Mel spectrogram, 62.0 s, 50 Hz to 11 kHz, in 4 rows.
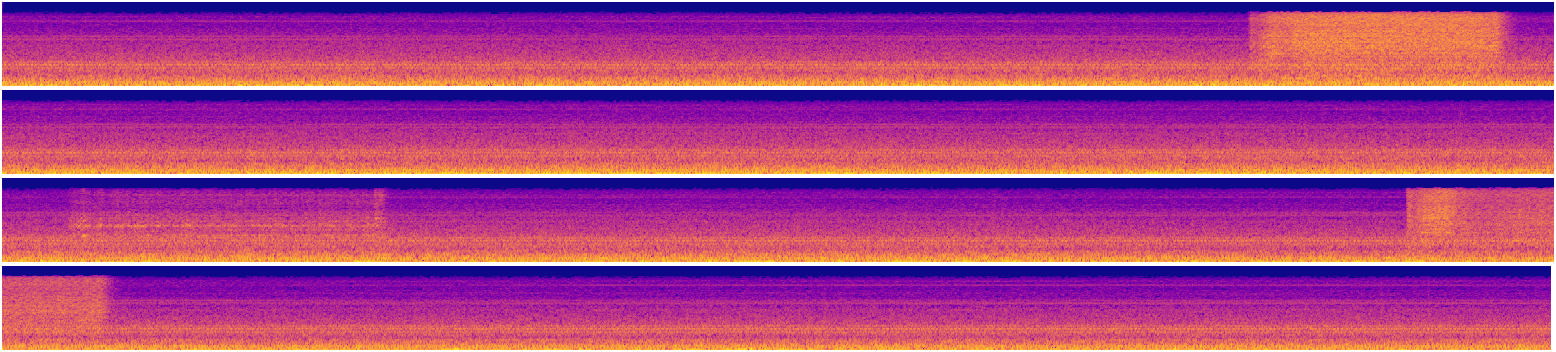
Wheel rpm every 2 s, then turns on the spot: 0, 0, 0, 0, 0, 0, 0, 20, 20, 10, 20, 20, 0, 0, 0, 30, 150, 40, 0, 0, 0, 0, 0, 0, 0, 0, 0, 0, 0, 10, 0.
14-24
